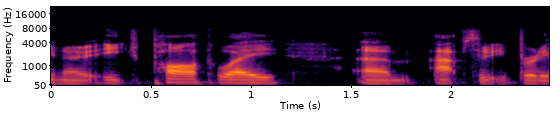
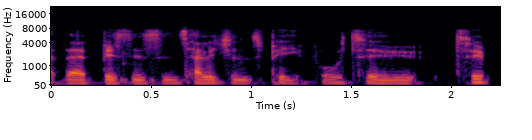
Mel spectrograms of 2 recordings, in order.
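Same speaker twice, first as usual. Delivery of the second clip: hoarse voice giving out; strained, failing voice; losing voice. Real, not acted. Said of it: "Sorry, I'm losing my voice".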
